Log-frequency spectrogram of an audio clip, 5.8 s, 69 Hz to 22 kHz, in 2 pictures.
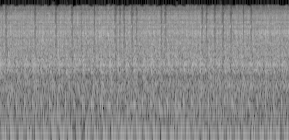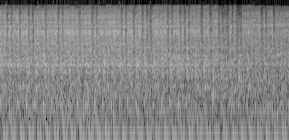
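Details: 2016 Honda Bros 160 single: after a worn piston was found following the 6,000 km service and replaced with original parts, a new, louder internal noise appeared. At idle, a fast steady ticking knock about four a second rides the exhaust beat; cause unknown.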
